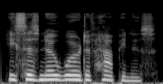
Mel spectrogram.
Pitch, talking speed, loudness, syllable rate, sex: 200 Hz, 220 wpm, -16 LUFS, 5.3 syllables/s, female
